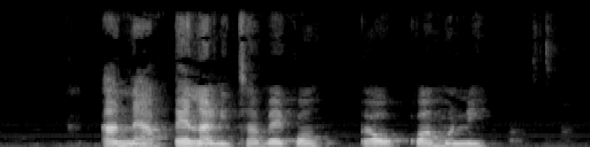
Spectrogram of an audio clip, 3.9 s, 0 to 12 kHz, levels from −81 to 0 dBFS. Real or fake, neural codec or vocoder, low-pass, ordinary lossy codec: real; none; 10.8 kHz; AAC, 64 kbps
